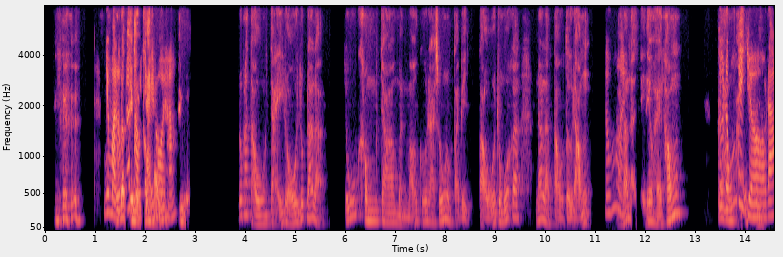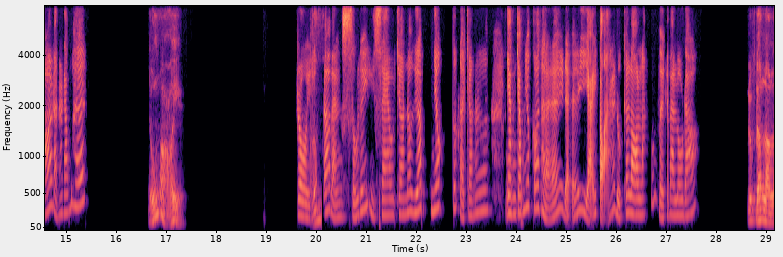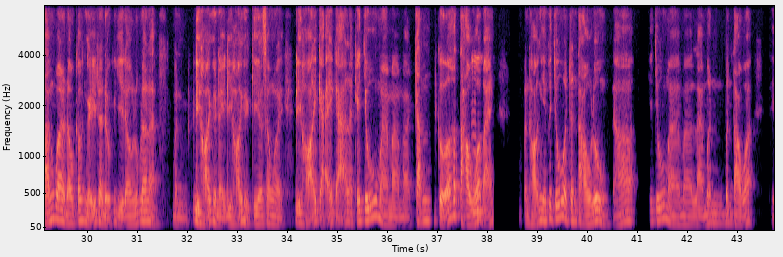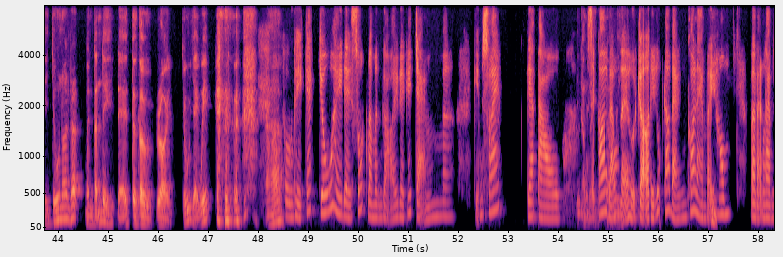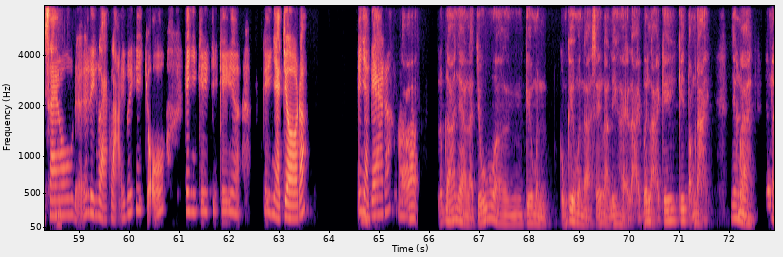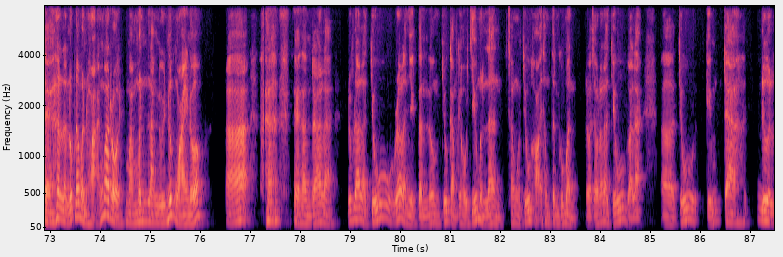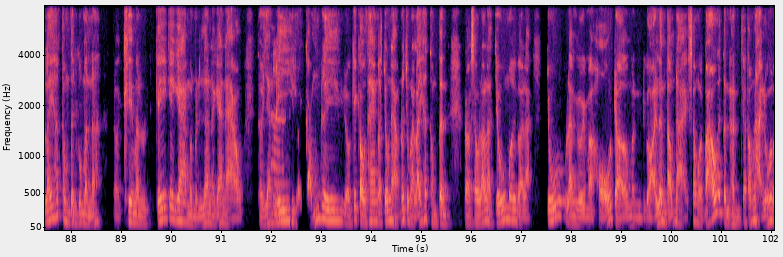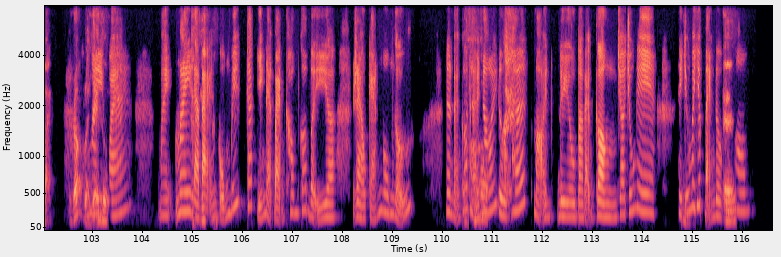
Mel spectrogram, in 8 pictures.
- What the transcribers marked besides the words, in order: laugh; unintelligible speech; "làm" said as "ừn"; tapping; laugh; other background noise; laugh; laugh; laugh
- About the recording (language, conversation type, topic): Vietnamese, podcast, Bạn có thể kể về một chuyến đi gặp trục trặc nhưng vẫn rất đáng nhớ không?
